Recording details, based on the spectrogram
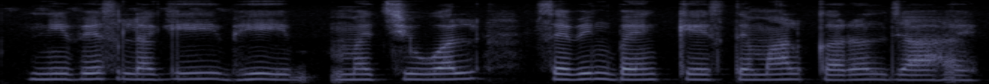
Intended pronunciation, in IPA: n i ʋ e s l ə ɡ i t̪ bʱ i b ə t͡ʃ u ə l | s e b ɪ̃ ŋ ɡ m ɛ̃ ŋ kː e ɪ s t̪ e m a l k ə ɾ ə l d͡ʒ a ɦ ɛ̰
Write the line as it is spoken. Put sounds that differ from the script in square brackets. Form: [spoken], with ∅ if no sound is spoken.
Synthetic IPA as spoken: n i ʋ e s l ə ɡ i [∅] bʱ i [m] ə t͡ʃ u ə l | s e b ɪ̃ ŋ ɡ [b] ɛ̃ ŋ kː e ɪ s t̪ e m a l k ə ɾ ə l d͡ʒ a ɦ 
